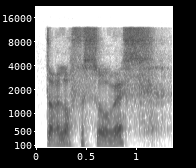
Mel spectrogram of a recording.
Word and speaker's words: Dilophosaurus: It's got a little Dilophosaurus. That's how one pronounces that name.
